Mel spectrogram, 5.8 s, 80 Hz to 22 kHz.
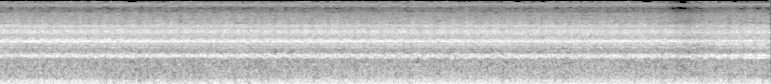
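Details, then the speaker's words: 1980 Ford F100 first start after sitting 20 years outside, mystery oil in cylinders: constant high-pitched screech over the low idle rumble; fan belt slipping, AC compressor first thought stuck then found not stuck, sticking part unknown. "i see what the problem is tell us the ac is stuck the ac yeah that uh belt noise is uh the fan belt because the ac is stuck"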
